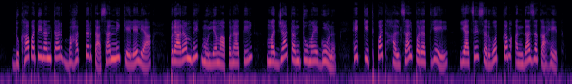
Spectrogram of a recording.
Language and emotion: Marathi, neutral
